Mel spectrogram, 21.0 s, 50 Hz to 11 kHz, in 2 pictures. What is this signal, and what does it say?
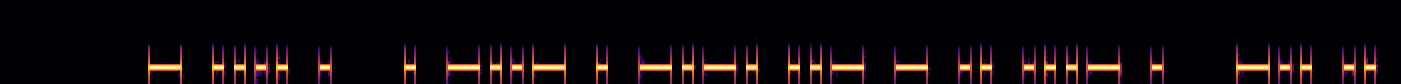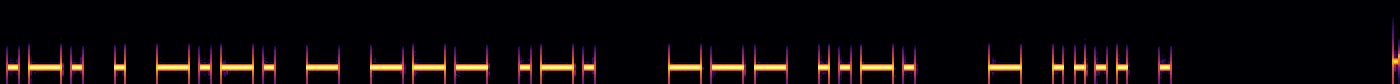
Morse code, heard as a keyed tone, about 15 wpm, 700 Hz. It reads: THE EXECUTIVE DIRECTOR OF THE
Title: Sets of 5 Words Encore 15wpm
